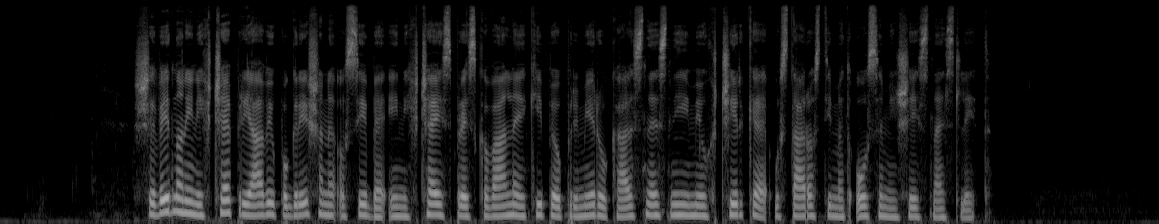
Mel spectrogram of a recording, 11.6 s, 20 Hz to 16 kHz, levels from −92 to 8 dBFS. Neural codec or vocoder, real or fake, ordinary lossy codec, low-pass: none; real; none; 14.4 kHz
